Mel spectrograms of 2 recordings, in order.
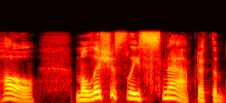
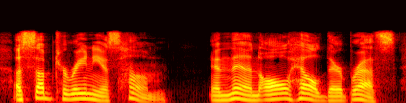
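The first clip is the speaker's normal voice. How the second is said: ordinary delivery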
